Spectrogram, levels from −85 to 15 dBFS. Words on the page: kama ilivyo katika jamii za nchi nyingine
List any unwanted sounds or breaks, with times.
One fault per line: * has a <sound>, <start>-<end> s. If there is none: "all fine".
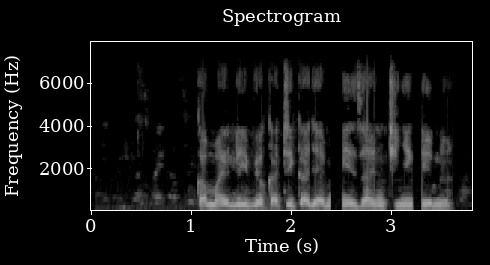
* has a dropout, 2.4-2.5 s
* has a dropout, 3.2-3.3 s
